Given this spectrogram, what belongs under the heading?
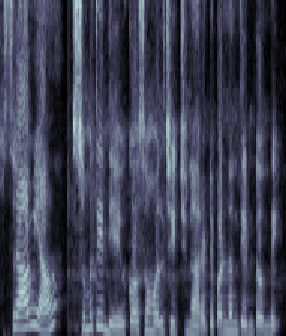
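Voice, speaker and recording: Female storyteller for a serialized audio drama, steady and dramatic, mid-pitched, dry close sound. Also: normal speed, no room sound. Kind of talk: scripted audio-story narration.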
